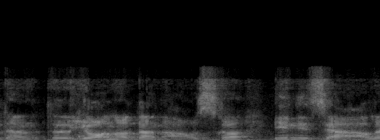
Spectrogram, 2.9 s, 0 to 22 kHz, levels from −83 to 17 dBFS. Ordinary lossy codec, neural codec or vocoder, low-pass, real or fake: Opus, 16 kbps; vocoder, 22.05 kHz, 80 mel bands, WaveNeXt; 9.9 kHz; fake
